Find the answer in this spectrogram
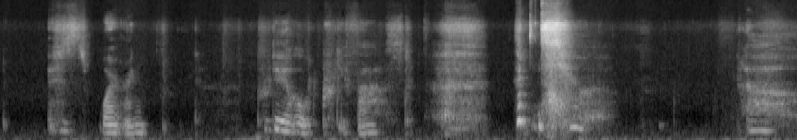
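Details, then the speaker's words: Female with a sneezing fit she cannot stop: one loud, explosive sneeze amid breathy, strained sounds, with softer bursts around it, as she says she wants to stop sneezing. "I just kind of want to stop. Okay. I'm gonna try and stop him. Oh God. Oh, I got a lot to do today. I really want to not keep sneezing."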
